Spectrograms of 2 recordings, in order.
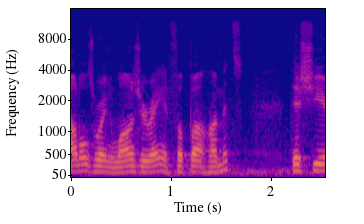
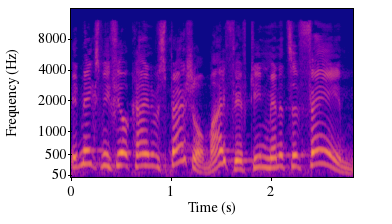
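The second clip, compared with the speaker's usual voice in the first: high, giddy, very happy voice. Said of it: "slightly wounded but very happy actor".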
